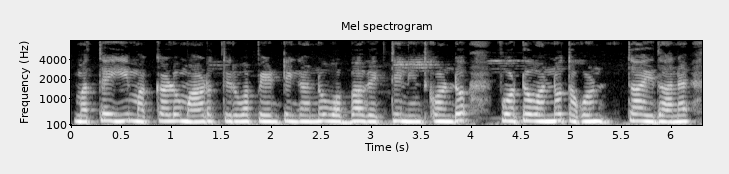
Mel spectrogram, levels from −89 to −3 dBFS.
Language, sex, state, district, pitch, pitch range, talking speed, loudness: Kannada, male, Karnataka, Bangalore, 220 Hz, 215-225 Hz, 115 wpm, -11 LUFS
